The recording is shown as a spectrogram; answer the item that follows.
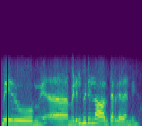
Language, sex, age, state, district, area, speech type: Telugu, female, 18-30, Andhra Pradesh, Anantapur, urban, conversation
